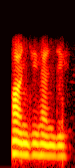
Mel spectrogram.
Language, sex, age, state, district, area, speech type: Punjabi, female, 60+, Punjab, Muktsar, urban, conversation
